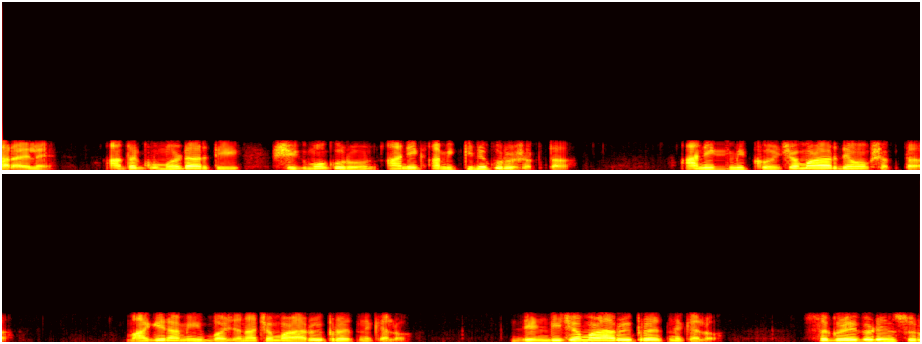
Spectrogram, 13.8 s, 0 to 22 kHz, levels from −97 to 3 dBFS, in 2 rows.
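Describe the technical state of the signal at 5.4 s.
At 5.4 s the signal is inside a burst of lost iLBC frames running from 5.37 to 5.47 s, a 90 ms gap that fits three consecutive 30 ms frames going missing. The decoder covers the hole by repeating the last pitch cycle blended with noise, so the sound becomes a held, faintly buzzy, breathy vowel. On a spectrogram this shows as flat, unchanging harmonic stripes smeared with noise. On the waveform it is a short run of near-identical periods. Because each frame decodes independently, the voice is right again almost at once after 5.47 s.

Underneath, the whole signal carries the iLBC codec's narrowband coding. It is confined to roughly 250 Hz to 3.5 kHz, and its 30 ms framing points to the 13.3 kbps mode. Each frame's excitation is coded on its own, which leaves a clearly audible rough, synthetic texture. A spectrogram shows a hard ceiling near 3.5 kHz with nothing above it, a thinned low end below 250 Hz, and grainy, slightly blurred harmonics in between.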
